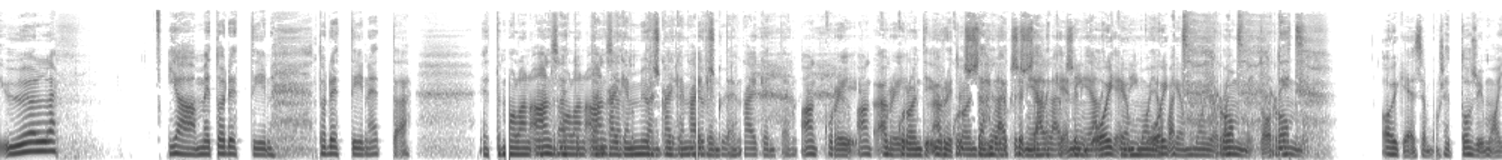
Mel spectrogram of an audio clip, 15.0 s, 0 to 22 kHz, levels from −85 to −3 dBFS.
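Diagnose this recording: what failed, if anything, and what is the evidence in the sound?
At the playback stage, the speech cuts to silence three times and resumes as if it had played on: 5.05 to 5.10 s (about 41 ms, fitting two lost packets), then 6.95 to 6.98 s and 14.33 to 14.36 s (about 20 ms each, one packet). This is likely a Bluetooth dropout. The waveform goes flat, and the spectrogram shows clean full-band vertical gaps.

From 5.35 s to 13.09 s a doubled audio track runs under the speech. A full-band copy trails by roughly half a second, about 5 dB quieter, with no decay or room colour, and it starts and stops abruptly. The likely cause is a second, slower capture path at the routing or edit stage. On a spectrogram the speech patterns repeat shifted about 0.5 s later.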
